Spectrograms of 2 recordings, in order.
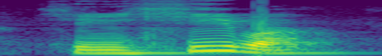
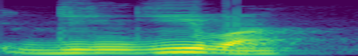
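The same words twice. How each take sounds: First: The G sounds like the Spanish J sound. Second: The G sounds like 'gu', a hard G. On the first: The speaker calls it wrong. "lo leeríamos como gingiva, pero no se dice así" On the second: The speaker calls it right. "una G suave como si tuviera una, una U eh, intermedia"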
